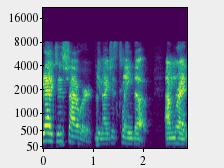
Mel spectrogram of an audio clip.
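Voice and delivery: ordinary talk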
